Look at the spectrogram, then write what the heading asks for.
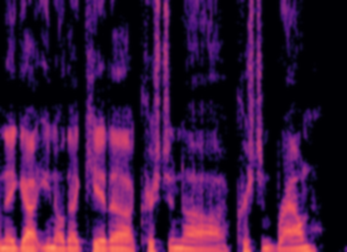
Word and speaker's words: Braun: And they got, that kid Christian Brown, spelled like yes, Braun, but it's Brown.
